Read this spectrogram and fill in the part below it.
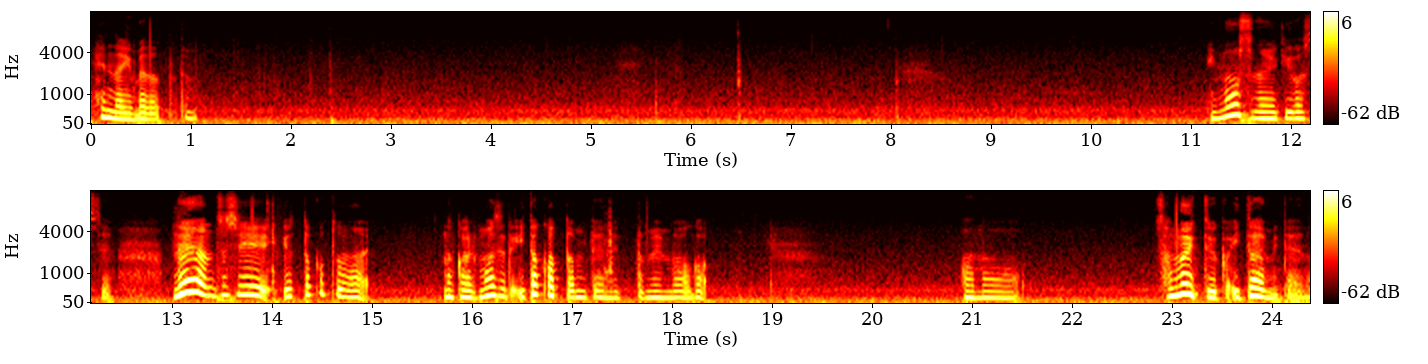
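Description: A young woman speaks softly and close to a microphone, in short bursts.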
